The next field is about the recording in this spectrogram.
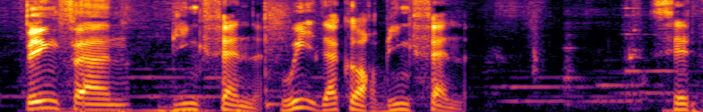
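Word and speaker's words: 冰粉: On le prononce Bing Far, mais vous le prononcez Bing Feng. Bing Fan. Bing Fen, oui d'accord, Bing Fen.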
